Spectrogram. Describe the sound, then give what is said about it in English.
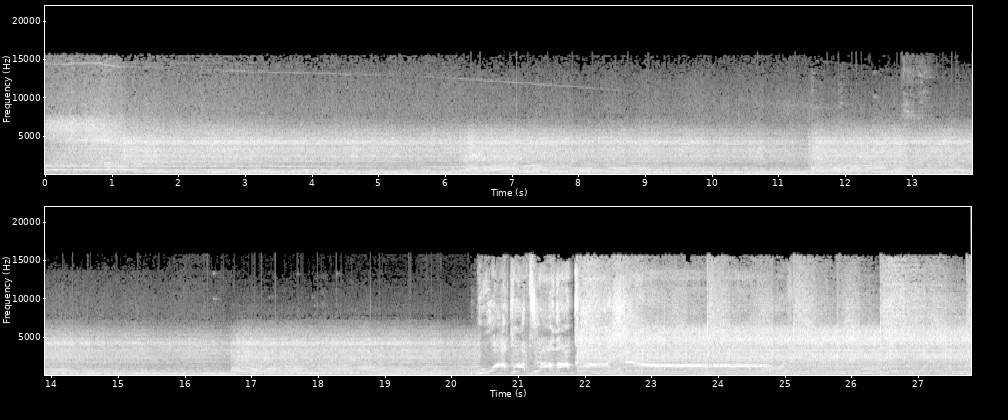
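A woman sings over loud, dense rock music with heavy, sustained guitar tones, continuing steadily before the track shifts abruptly into a brighter, noisier section near the end. “That's a woman singing.”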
